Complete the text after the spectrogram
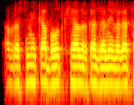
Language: Hindi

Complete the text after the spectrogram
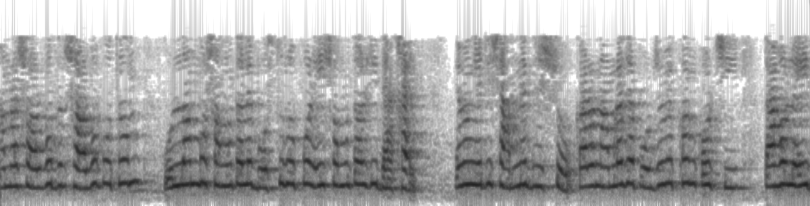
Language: Bangla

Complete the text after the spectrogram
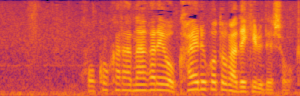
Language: Japanese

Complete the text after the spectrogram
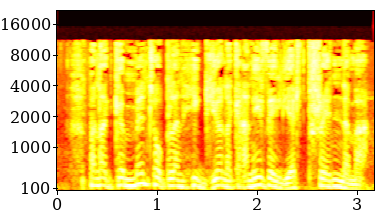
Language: Welsh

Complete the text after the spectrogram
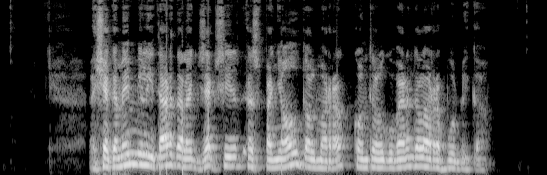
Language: Catalan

